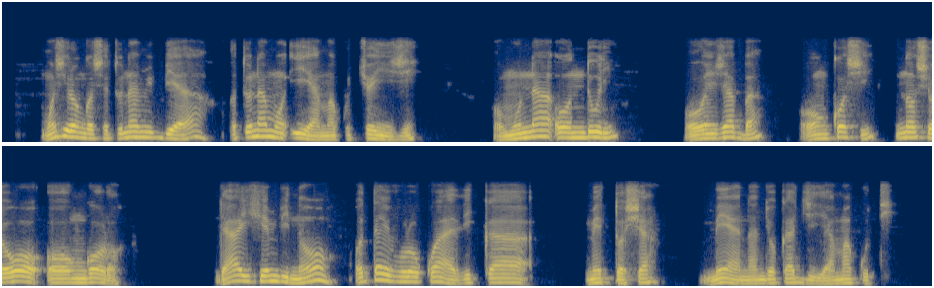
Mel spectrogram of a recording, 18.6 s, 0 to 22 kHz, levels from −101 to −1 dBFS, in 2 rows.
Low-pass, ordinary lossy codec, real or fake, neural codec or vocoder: 7.2 kHz; Opus, 32 kbps; real; none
